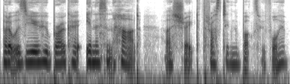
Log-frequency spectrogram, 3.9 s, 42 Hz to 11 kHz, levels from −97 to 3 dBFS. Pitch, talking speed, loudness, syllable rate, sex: 170 Hz, 250 wpm, -20 LUFS, 6.9 syllables/s, female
